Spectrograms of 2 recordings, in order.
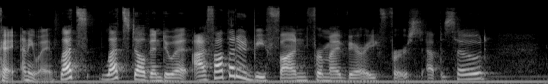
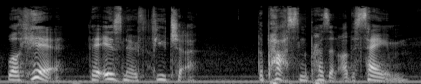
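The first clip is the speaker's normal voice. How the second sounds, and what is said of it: Imitates another person's voice. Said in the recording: “I never said it was a good impression. I said I had an impression.”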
